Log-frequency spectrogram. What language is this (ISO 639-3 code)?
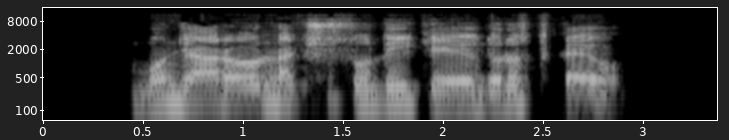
snd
